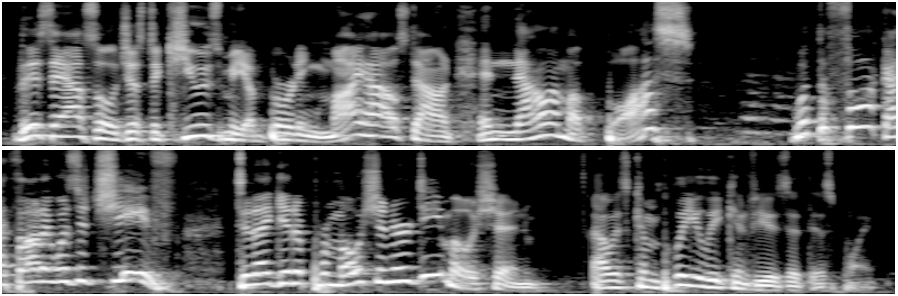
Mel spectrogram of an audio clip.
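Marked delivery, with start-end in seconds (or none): 5.2-7.1 much higher, indignant outburst; sudden high indignant what-the-fuck; outraged disbelief. Real, not acted. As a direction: explode in baffled outrage. Pissed at being called boss.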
